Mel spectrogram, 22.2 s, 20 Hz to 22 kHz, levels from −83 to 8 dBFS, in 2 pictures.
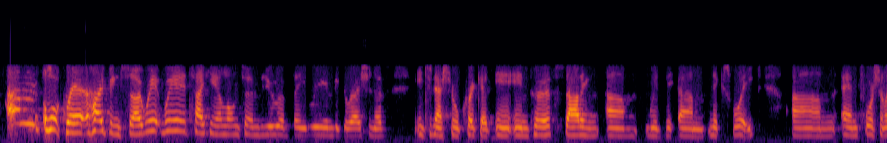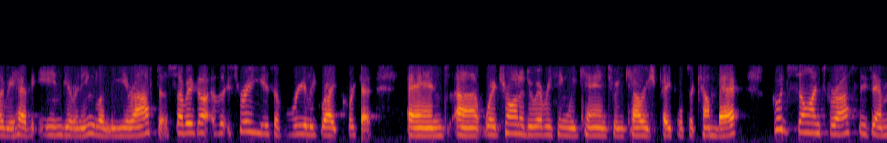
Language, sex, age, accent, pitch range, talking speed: English, female, 40-59, Australian, 180-220 Hz, 185 wpm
